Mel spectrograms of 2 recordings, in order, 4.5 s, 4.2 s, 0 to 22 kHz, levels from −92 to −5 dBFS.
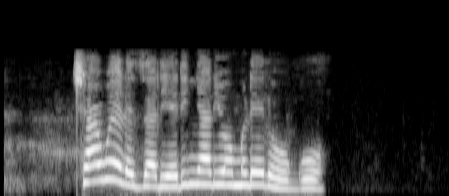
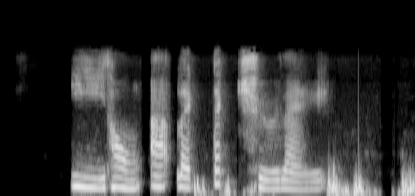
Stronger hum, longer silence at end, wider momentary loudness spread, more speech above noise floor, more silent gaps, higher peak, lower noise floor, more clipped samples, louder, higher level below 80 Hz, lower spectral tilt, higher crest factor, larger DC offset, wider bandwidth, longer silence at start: neither; first, 1.25 s vs 0 s; about the same, 6 LU vs 7 LU; first, 65 dB vs 56 dB; neither; about the same, -2 dBFS vs -4 dBFS; about the same, -77 dBFS vs -75 dBFS; neither; first, -13 LUFS vs -20 LUFS; second, -58 dBFS vs -42 dBFS; about the same, -5 dB/octave vs -4.5 dB/octave; about the same, 14 dB vs 16 dB; neither; about the same, 7.6 kHz vs 7.8 kHz; about the same, 0.75 s vs 0.7 s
